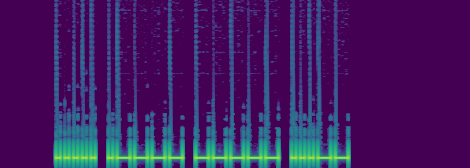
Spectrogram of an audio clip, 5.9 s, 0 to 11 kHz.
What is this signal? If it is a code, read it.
Morse code, heard as a keyed tone, about 22 wpm, 700 Hz. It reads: 5103
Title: Numbers - 4-Digit 22wpm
